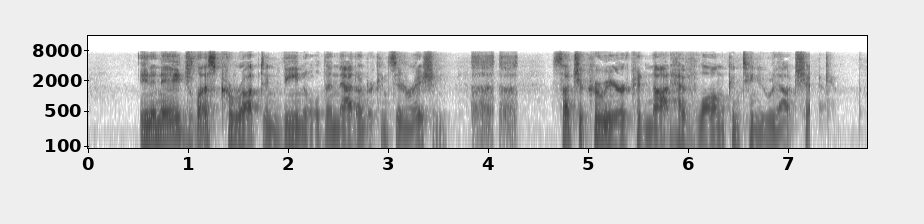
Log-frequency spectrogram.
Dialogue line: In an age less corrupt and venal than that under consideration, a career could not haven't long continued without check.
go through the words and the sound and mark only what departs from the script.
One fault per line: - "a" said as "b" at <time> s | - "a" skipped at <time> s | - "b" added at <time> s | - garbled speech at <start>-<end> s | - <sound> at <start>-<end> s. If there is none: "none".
- laugh at 3.8-4.3 s
- "such" added at 4.6 s
- "haven't" said as "have" at 5.8 s
- dropout at 7.2-7.3 s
